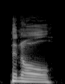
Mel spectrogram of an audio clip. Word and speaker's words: Pinole: Could you please give us the proper pronunciation? Pinole.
